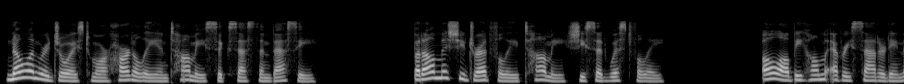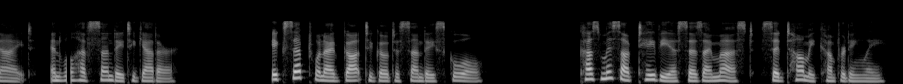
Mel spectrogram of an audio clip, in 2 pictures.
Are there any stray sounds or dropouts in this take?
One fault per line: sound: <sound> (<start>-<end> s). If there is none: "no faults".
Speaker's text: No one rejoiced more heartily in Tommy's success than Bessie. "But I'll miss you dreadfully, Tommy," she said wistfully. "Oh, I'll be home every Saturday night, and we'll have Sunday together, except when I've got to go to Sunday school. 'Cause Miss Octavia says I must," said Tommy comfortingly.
sound: dropout (9.7-9.8 s)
